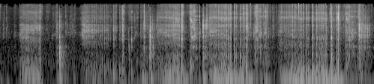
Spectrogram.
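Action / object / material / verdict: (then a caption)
scrape / bar of soap / soap / none. A utility knife blade shaves a hand-sized, solid green bar of soap with a yellow rim into flakes. Repeated crisp, bright scraping strokes and sharp little snaps come in quick bursts over a soft low rumble, with brief quiet gaps between passes.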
